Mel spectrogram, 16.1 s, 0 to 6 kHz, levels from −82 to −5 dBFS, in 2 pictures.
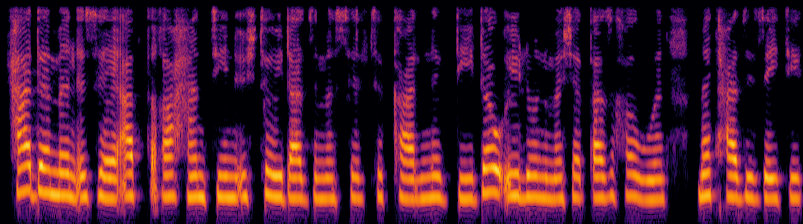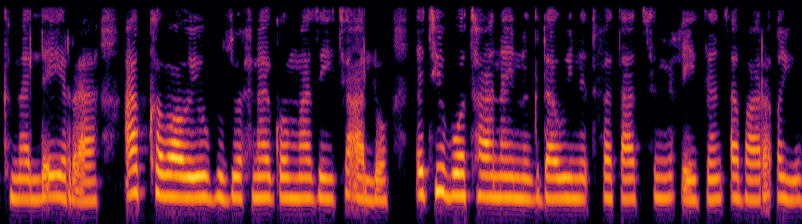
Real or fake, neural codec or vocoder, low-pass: fake; codec, 16 kHz, 16 kbps, FreqCodec, smaller model; 5.4 kHz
